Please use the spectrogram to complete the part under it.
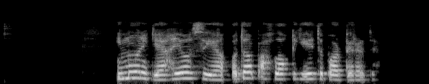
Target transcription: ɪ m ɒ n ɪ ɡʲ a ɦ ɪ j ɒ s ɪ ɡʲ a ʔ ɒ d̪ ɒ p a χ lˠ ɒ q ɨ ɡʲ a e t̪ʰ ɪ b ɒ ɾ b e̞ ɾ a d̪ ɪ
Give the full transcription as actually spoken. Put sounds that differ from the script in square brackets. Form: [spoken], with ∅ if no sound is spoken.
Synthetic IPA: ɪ m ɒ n ɪ ɡʲ a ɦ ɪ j ɒ s ɪ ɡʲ a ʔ ɒ d̪ ɒ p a χ lˠ ɒ q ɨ ɡʲ a e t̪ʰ ɪ b ɒ ɾ b e̞ ɾ a d̪ ɪ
